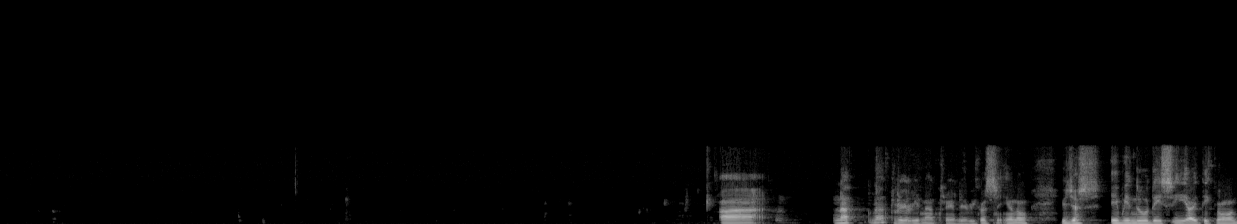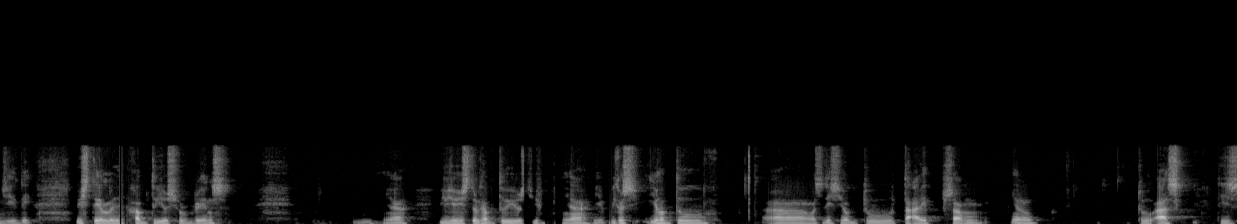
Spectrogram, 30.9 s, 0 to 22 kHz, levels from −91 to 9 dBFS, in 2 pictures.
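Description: Packet loss on an ADPCM call at 16.94–17.07 s, 23.07–23.10 s and 24.82–24.89 s: hard silent gaps are followed by a brief click or distortion while the decoder's predictor resynchronises with the sender.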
